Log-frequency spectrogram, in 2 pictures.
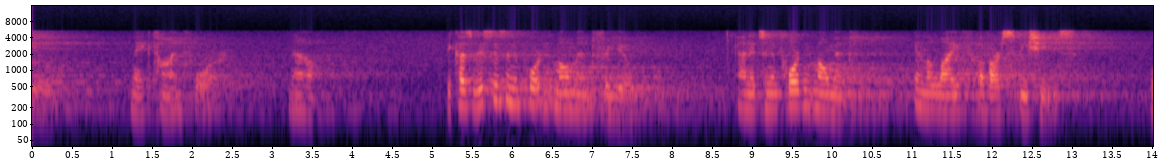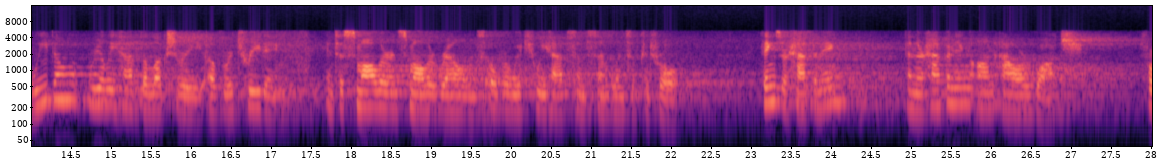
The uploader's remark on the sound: Preached at Washington National Cathedral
